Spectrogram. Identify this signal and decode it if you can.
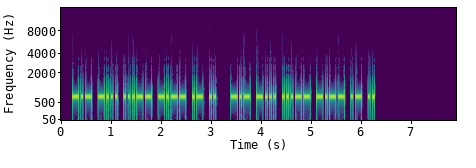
Morse code, heard as a keyed tone, about 28 wpm, 700 Hz. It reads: KB3YAI KB3YAI
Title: USA Call Signs Repeated 2x 28wpm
